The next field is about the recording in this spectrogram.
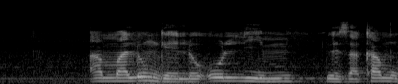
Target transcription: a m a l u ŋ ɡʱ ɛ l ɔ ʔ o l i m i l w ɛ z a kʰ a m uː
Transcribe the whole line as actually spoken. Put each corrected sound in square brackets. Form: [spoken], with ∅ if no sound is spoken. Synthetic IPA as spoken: a m a l u ŋ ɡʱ ɛ l ɔ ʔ o l i m i l w ɛ z a kʰ a m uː

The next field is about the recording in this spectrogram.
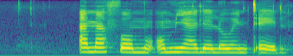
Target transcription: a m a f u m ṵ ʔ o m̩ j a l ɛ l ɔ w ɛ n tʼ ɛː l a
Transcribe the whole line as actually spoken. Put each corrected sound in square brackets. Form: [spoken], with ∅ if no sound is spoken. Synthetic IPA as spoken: a m a f [o] m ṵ ʔ o m̩ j a l ɛ l ɔ w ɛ n tʼ ɛː l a

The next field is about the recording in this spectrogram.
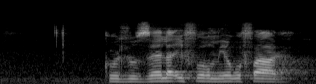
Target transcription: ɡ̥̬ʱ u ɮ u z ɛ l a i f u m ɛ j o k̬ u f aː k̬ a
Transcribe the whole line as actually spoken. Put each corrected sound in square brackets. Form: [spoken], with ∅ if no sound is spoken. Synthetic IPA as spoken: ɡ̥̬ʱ u ɮ u z ɛ l a i f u m [i] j o k̬ u f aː k̬ a

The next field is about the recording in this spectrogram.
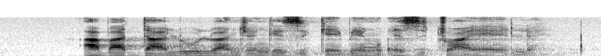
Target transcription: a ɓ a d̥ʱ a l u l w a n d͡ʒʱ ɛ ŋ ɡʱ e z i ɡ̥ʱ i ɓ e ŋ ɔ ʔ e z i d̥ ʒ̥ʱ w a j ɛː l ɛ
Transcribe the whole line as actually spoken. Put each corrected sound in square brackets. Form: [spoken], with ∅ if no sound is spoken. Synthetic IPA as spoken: a ɓ a d̥ʱ a l u l w a n d͡ʒʱ ɛ ŋ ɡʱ e z i ɡ̥ʱ [ɛ] ɓ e ŋ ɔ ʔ e z i d̥ ʒ̥ʱ w a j ɛː l ɛ

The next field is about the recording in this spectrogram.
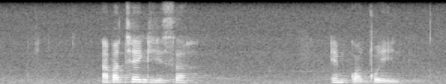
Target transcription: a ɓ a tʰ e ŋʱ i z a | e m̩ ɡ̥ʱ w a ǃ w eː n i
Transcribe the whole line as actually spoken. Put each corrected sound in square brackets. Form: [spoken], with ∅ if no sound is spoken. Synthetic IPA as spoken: a ɓ a tʰ e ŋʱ i [s] a | e m̩ ɡ̥ʱ w a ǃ w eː n i

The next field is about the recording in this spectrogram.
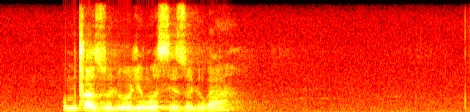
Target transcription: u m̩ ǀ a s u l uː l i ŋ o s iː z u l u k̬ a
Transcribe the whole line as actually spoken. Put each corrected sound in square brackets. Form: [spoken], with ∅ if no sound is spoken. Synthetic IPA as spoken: u m̩ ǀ a [z] u l [u] l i ŋ o s [i] z [ɔ] l u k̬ a

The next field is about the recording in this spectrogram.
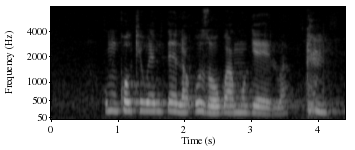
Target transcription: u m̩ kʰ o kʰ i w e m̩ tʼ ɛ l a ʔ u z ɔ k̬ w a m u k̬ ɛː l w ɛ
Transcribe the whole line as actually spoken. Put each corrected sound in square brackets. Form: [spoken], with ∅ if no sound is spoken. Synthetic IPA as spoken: u m̩ kʰ o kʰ i w e m̩ tʼ ɛ l a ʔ u z ɔ k̬ w a m u k̬ ɛː l w [a]

